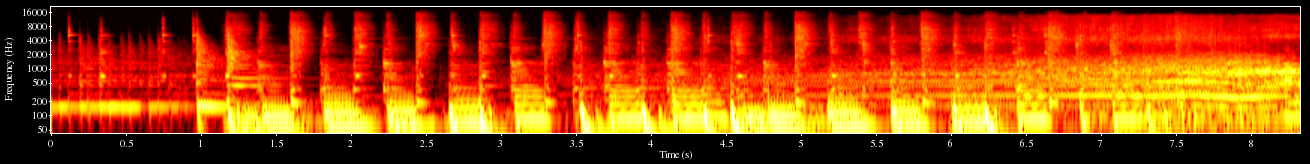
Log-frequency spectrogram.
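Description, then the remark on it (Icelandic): Engines rev hard in rapid bursts while tires squeal and skid, a loud, continuous roar of cars with pulsing throttle and a sustained high screech toward the end, at the Bíladagar car festival at the car club's motorsport area in Akureyri, Iceland. “Höðustadur Norðurlands fyllist af fólki, bílum, kraftpústum, beinum, innspýtingum, spoilerum og reikspóli.”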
